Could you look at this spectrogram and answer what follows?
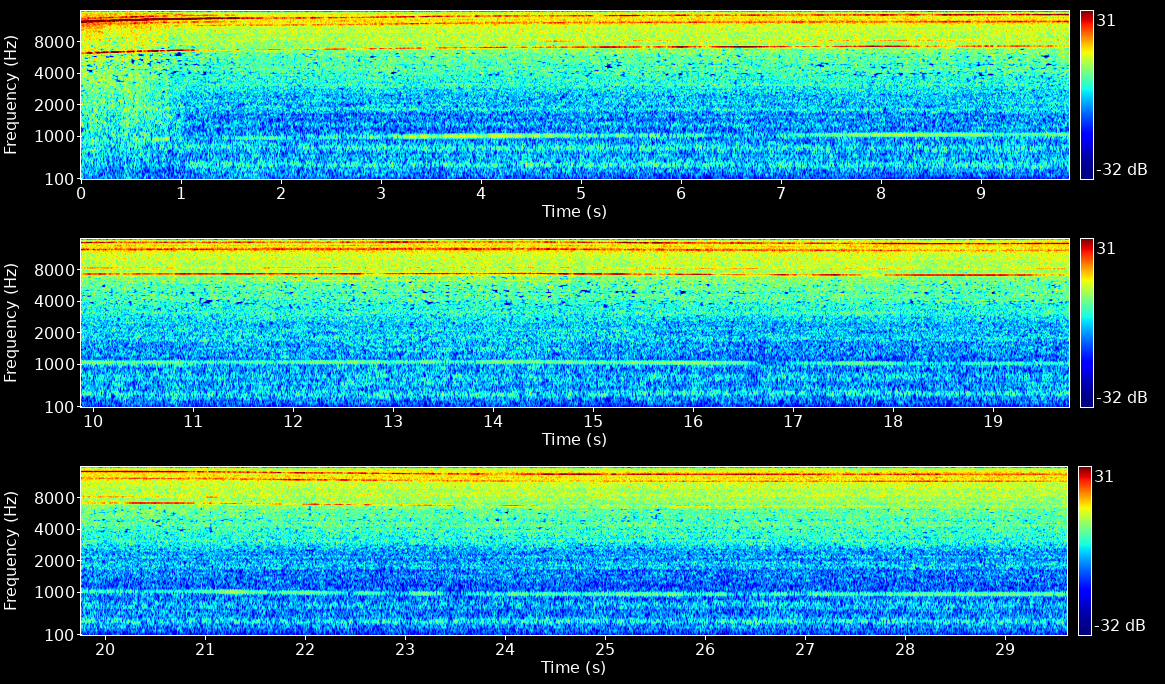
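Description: DIY gas turbine jet engine running with a high whine over a steady rushing exhaust. The whine climbs in pitch over the first second, then holds steady.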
